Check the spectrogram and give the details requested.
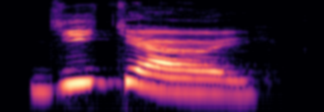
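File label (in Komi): "дитяӧй", Komi, female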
